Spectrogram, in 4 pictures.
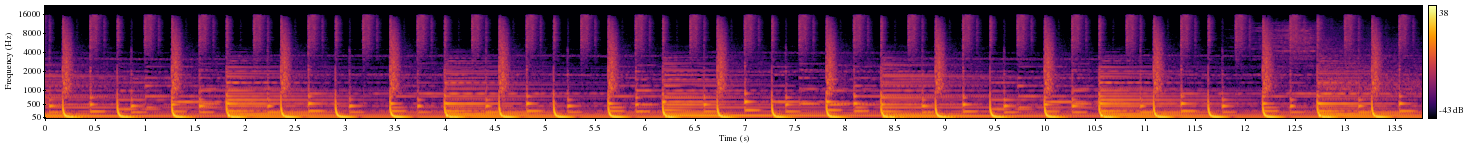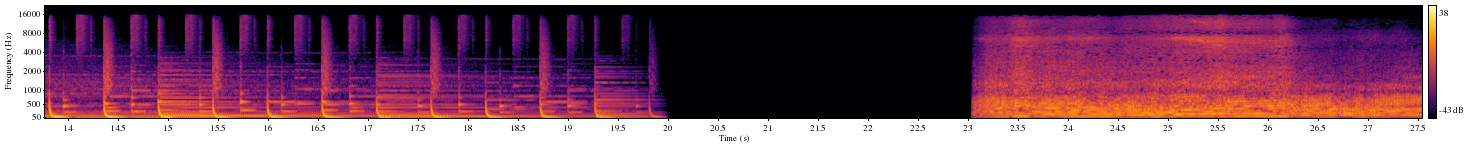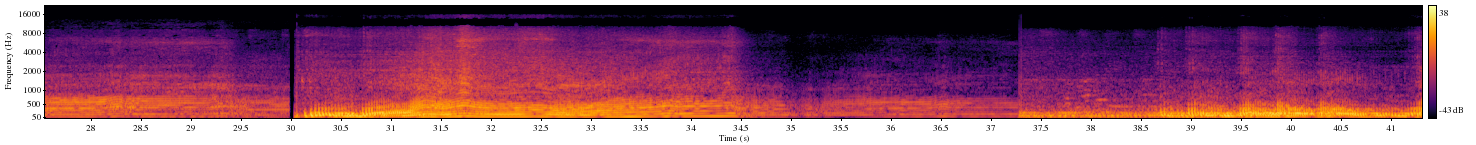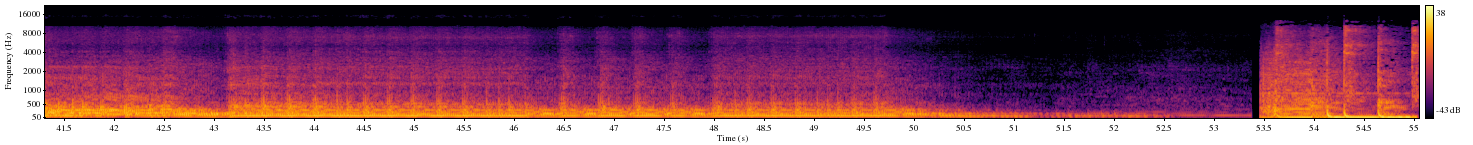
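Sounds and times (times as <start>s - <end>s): motorcycle engine revving: 23.1s - 53.4s.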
